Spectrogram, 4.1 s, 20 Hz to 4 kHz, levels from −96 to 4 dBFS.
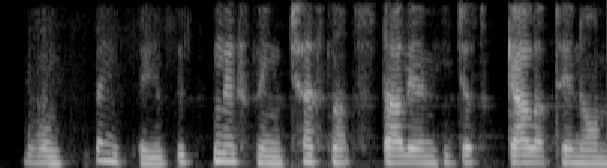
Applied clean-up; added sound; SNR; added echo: neural mask model DeepFilterNet 3.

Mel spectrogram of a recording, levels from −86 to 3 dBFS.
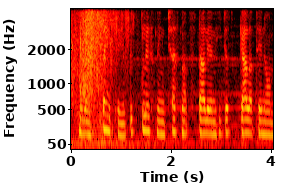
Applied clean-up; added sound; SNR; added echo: none; Water / Splash, splatter; 4 dB; reverberation time 0.4 s.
